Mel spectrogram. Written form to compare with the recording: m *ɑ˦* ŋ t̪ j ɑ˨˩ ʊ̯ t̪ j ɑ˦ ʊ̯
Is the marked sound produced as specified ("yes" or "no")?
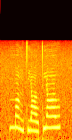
no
